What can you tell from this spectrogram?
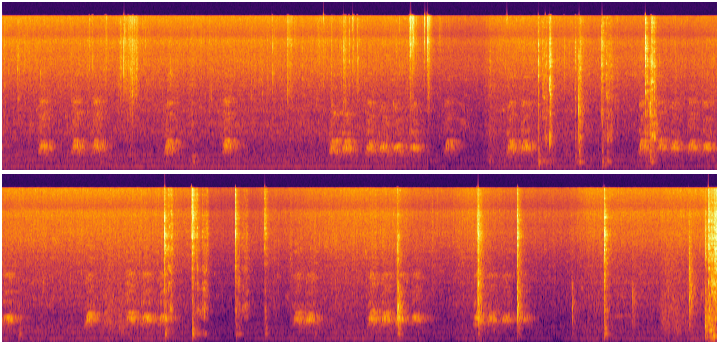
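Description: Sliced pork sizzling in a nonstick frying pan while a metal spoon stirs it, scraping and clicking against the pan in quick runs of strokes.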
